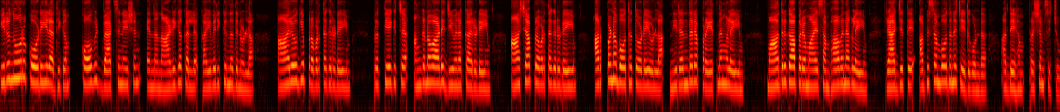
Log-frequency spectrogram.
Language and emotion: Malayalam, neutral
